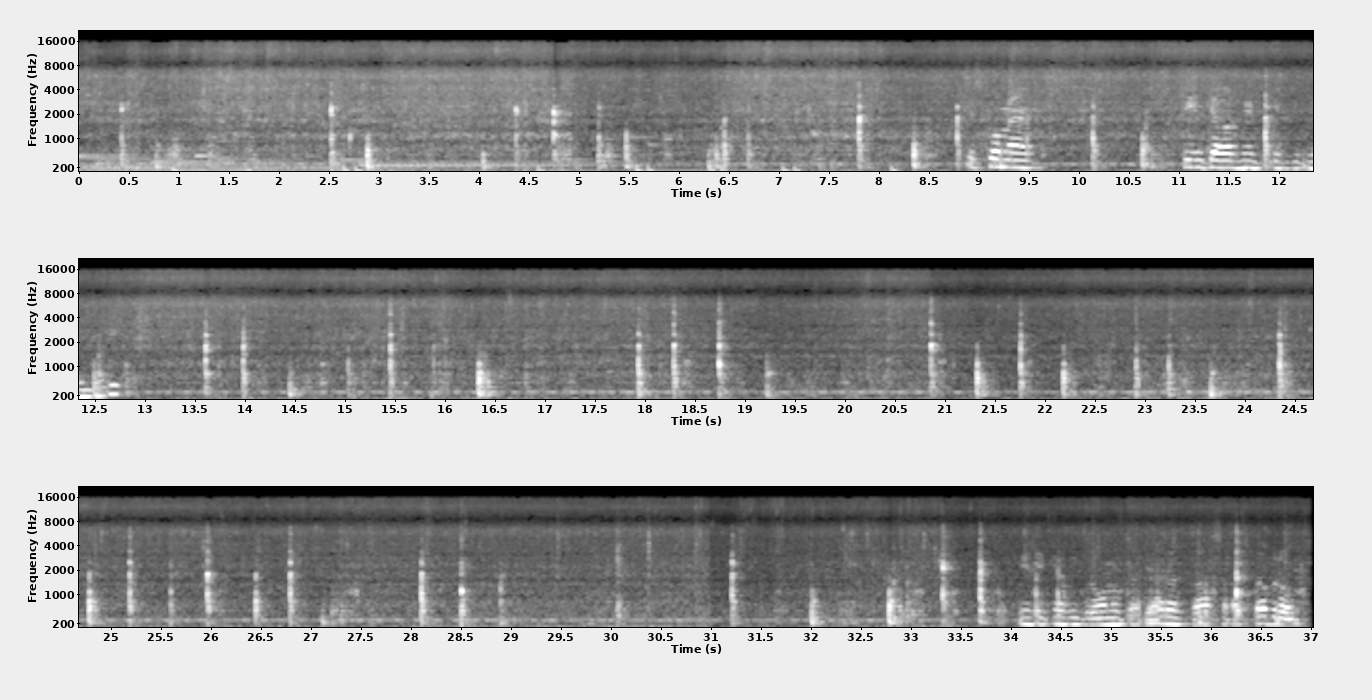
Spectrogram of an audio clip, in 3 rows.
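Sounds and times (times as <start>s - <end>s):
paste sizzling in pan: 0.0s - 37.0s
spatula tapping and scraping pan: 10.1s - 10.9s, 20.8s - 29.1s, 31.2s - 34.8s, 36.0s - 37.0s.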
